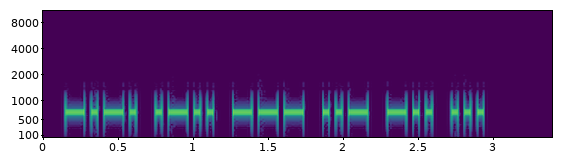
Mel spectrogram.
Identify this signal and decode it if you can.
Morse code, heard as a keyed tone, about 28 wpm, 700 Hz. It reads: CLOUDS
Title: Practice QSO - Exchange 2 - Info - 28wpm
